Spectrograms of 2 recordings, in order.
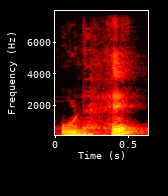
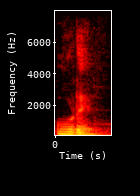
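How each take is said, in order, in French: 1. Le son « h » est bien prononcé. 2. Le son « h » est complètement omis. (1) "on va pas dire Ol He" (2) "on va dire Ore"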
